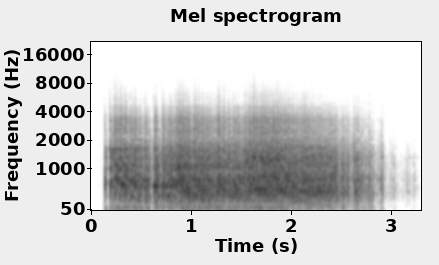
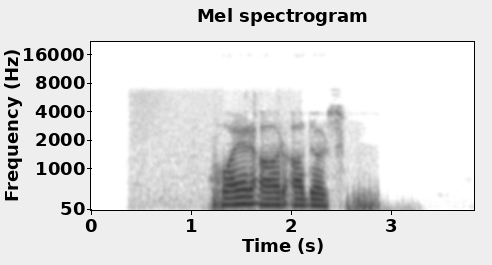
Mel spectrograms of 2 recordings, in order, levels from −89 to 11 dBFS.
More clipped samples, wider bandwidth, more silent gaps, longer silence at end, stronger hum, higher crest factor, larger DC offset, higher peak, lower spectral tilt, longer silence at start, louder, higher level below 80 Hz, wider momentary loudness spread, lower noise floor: neither; about the same, 6.2 kHz vs 5.8 kHz; neither; second, 0.4 s vs 0.95 s; neither; about the same, 14 dB vs 16 dB; neither; about the same, -2 dBFS vs -2 dBFS; second, -7 dB/octave vs -10 dB/octave; second, 0.15 s vs 1.2 s; about the same, -16 LUFS vs -15 LUFS; about the same, -50 dBFS vs -50 dBFS; second, 12 LU vs 18 LU; second, -42 dBFS vs -80 dBFS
